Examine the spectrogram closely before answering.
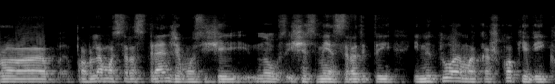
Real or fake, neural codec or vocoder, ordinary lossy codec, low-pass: real; none; AAC, 48 kbps; 10.8 kHz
